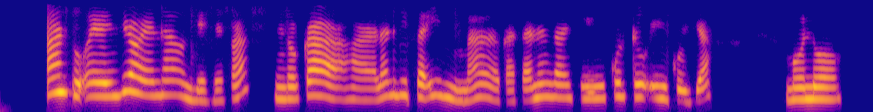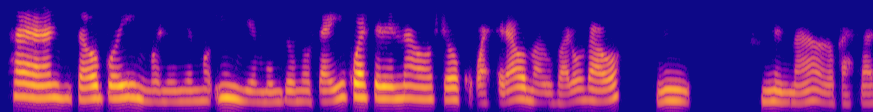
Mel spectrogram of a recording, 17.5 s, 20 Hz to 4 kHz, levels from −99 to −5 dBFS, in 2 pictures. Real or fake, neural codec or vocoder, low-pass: fake; codec, 24 kHz, 1.2 kbps, DualCodec; 3.6 kHz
